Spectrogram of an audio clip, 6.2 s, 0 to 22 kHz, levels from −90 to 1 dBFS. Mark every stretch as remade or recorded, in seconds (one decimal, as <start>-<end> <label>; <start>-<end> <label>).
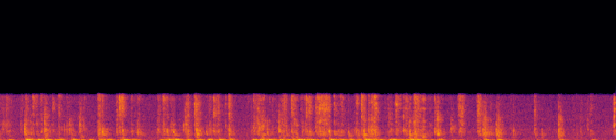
0.0-3.7 recorded; 3.7-4.6 remade; 4.6-6.2 recorded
